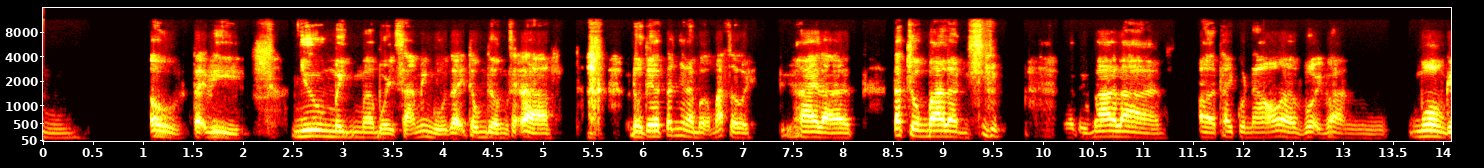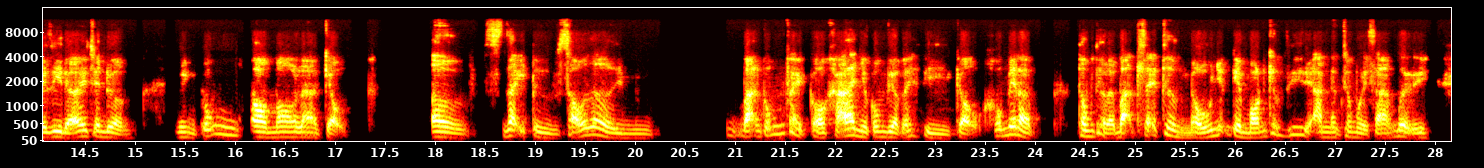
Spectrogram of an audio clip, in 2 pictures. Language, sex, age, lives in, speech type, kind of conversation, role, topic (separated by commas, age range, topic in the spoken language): Vietnamese, male, 20-24, Vietnam, conversation, podcast, host, Thói quen buổi sáng nào giúp bạn khỏe mạnh nhất?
